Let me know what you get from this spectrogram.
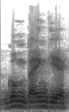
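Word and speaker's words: Gumbaynggirr: I'm in Mumbai and she's on gumbangia country is the the correct pronunciation for for that um uh near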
